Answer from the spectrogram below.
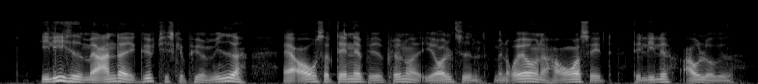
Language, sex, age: Danish, male, 30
